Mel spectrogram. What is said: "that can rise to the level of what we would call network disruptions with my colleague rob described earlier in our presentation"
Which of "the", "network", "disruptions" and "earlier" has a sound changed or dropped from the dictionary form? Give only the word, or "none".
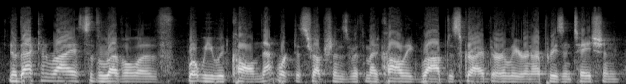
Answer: none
